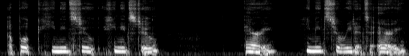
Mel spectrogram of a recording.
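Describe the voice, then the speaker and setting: Expressive woman narrator with a husky creak. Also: mid-range voice. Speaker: podfic narrator. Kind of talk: dramatic fan fiction narration.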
